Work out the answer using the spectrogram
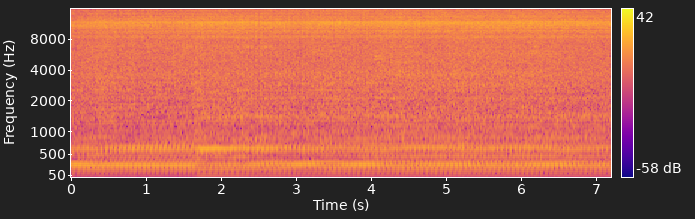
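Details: Idling after a five-month winter build, ahead of a clutch and transmission shift test: loud, steady idle with an even drone and one small step in tone partway; runs smoothly, no knocks or misses.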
